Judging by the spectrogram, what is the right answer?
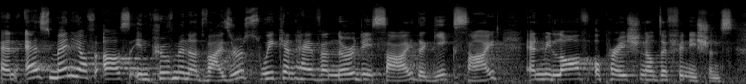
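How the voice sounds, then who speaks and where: In audible room echo, a woman with a non-native accent and a high pitch speaks with lively intonation, very even loudness and hardly any pauses. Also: moderate pace. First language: Portuguese. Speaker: healthcare quality manager. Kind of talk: conference keynote talk.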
